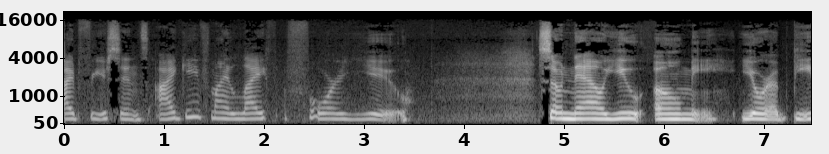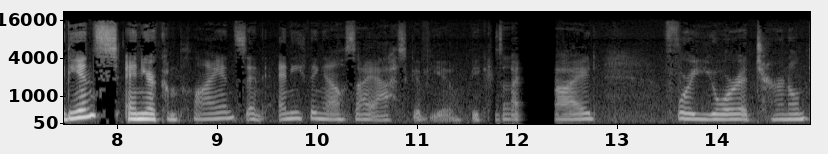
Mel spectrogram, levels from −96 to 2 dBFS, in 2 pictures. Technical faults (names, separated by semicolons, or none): automatic gain falling; automatic gain rising; repeated packet loss (robotic sound); long network dropout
